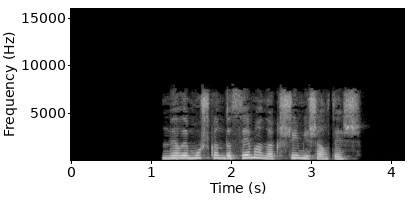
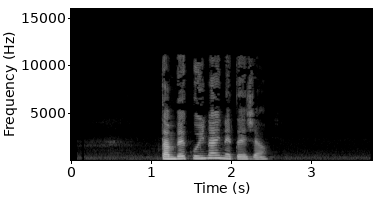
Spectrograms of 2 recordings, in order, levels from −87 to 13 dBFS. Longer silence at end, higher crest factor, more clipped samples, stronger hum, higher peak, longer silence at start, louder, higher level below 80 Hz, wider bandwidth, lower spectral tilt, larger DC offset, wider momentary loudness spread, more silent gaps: second, 0.55 s vs 1.3 s; second, 16 dB vs 24 dB; neither; neither; about the same, -2 dBFS vs -4 dBFS; about the same, 1.15 s vs 1.15 s; first, -17 LUFS vs -25 LUFS; first, -58 dBFS vs -78 dBFS; second, 7.8 kHz vs 11.5 kHz; second, -3 dB/octave vs -6 dB/octave; neither; second, 7 LU vs 13 LU; neither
